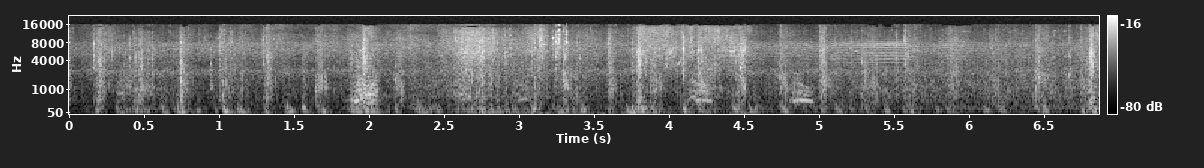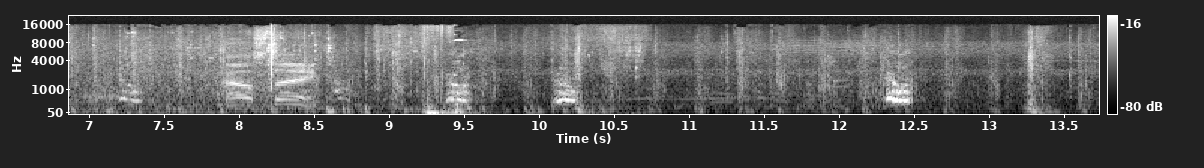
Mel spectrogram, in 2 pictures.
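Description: Horses' hooves clop on dirt.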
